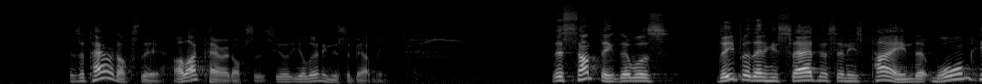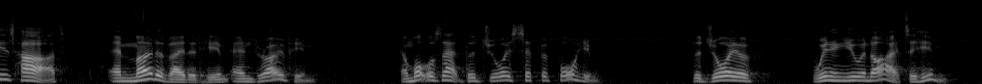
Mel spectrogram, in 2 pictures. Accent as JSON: {"language": "English", "region": "England", "country": "United Kingdom", "said": "No, I'm an Englishman. Don't worry. It's okay to be an Englishman."}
